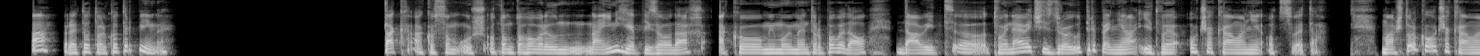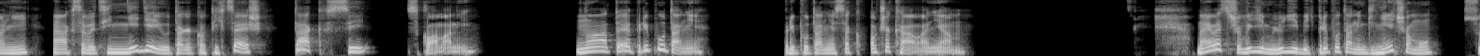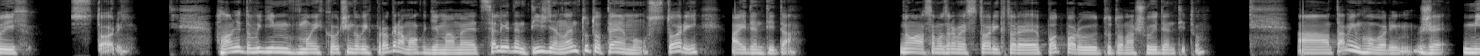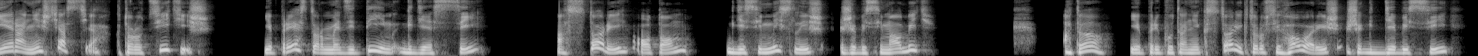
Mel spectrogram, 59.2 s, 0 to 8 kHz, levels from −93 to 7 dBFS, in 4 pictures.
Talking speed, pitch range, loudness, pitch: 135 wpm, 125-160 Hz, -18 LUFS, 130 Hz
